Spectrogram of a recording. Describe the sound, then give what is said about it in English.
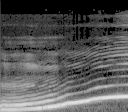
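A steady hummed tone, sung as a vocal exercise with the lips closed, starts low, holds briefly, then slides smoothly and continuously upward in pitch, moderately loud, with no words spoken. “So hum, we'll go down, then come up.”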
